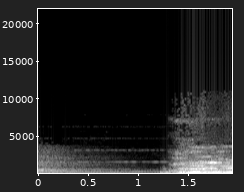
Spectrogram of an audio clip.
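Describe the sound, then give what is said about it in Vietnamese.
A monstrous creature roars in a cave: a low, rumbling drone gives way to a loud, harsh, broad roar that swells and holds to the end. “Bỗng nhiên nó gầm lên một tiếng.”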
